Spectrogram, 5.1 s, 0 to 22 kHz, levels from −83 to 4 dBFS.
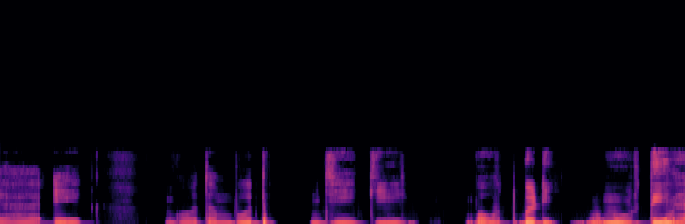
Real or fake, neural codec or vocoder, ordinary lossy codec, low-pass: fake; autoencoder, 48 kHz, 128 numbers a frame, DAC-VAE, trained on Japanese speech; Opus, 64 kbps; 7.2 kHz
